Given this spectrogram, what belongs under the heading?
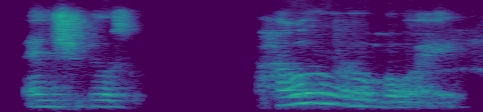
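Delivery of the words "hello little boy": sugary, sweet woman's voice. Telling a story, speaker voices a woman greeting a little boy, sweet soft female voice. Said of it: "she had a really sweet, soft voice".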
